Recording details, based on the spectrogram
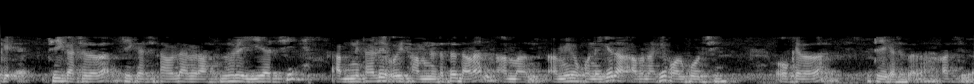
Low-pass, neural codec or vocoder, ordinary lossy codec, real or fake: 3.6 kHz; none; MP3, 16 kbps; real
